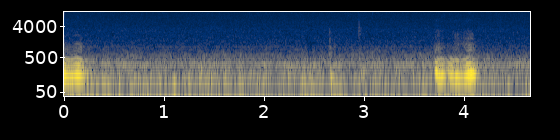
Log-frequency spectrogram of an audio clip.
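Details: Elderly Siamese cat named Bidung, very tired and asleep, snoring: a short, low, buzzy rumble at the start and another near the end, with a faint steady hum in between.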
